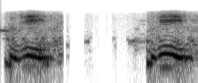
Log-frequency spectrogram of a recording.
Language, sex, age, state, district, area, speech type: Urdu, female, 45-60, Bihar, Supaul, rural, conversation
